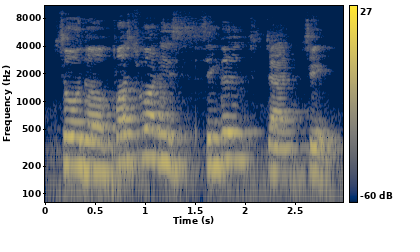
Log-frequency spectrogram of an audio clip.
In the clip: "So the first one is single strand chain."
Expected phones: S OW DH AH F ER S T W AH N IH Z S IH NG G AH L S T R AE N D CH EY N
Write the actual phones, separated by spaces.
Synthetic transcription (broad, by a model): S OW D AH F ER S T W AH N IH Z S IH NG G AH L S T AE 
